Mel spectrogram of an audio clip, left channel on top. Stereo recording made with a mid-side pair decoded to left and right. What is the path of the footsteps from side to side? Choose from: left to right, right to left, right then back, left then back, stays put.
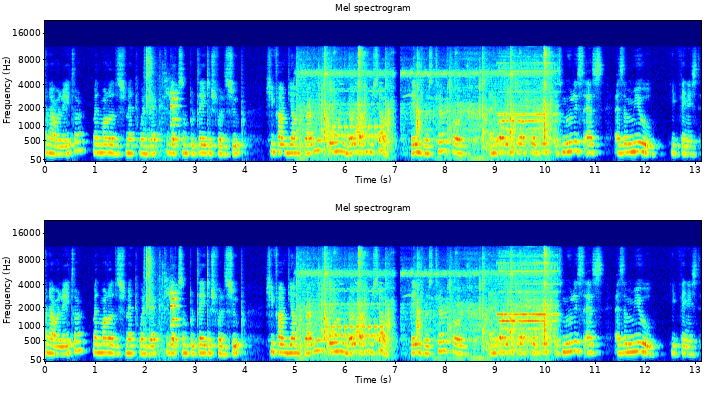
left then back.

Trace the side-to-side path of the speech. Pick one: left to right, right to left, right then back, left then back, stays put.
right to left.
